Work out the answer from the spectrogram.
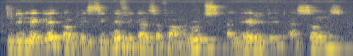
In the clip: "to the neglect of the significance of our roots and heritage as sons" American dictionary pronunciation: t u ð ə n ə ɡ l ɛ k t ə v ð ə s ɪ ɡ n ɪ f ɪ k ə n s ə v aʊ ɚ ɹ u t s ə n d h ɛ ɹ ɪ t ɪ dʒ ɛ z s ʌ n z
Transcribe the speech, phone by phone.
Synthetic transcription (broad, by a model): t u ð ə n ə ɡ l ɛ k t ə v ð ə s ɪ ɡ n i f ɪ k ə n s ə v aʊ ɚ ɹ u t s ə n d h ɛ ɹ ɪ t ɪ dʒ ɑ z s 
